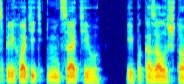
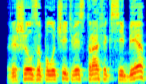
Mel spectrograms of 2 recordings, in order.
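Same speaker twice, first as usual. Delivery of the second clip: higher, louder demand; growled accusation; 5 semitones higher, 7 dB louder than usual. A narrator's reading. Killer accuses his rival of taking the traffic, growling. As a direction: accuse him angrily, rising at the end. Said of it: "прорычал убийца".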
